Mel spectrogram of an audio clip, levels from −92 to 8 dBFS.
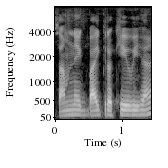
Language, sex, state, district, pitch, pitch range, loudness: Hindi, male, West Bengal, Alipurduar, 125 Hz, 120-125 Hz, -16 LUFS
